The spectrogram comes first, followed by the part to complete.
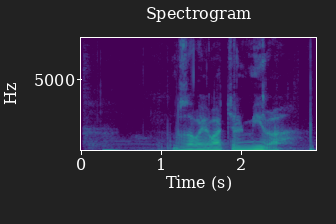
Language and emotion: Russian, neutral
